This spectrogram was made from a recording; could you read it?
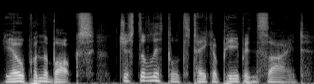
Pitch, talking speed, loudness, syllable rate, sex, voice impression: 125 Hz, 230 wpm, -20 LUFS, 6.2 syllables/s, male, masculine, slightly middle-aged, slightly thick, slightly fluent, cool, slightly wild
